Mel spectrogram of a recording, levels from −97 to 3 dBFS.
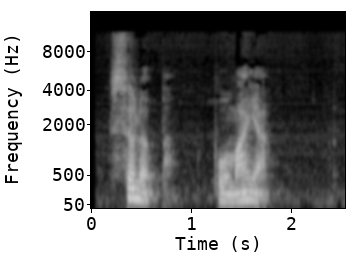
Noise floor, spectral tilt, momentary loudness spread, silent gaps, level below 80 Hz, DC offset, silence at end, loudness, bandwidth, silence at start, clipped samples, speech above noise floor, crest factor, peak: -63 dBFS; -6 dB/octave; 18 LU; none; -52 dBFS; under 0.1%; 0.75 s; -25 LUFS; 11.5 kHz; 0.2 s; under 0.1%; 40 dB; 20 dB; -6 dBFS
